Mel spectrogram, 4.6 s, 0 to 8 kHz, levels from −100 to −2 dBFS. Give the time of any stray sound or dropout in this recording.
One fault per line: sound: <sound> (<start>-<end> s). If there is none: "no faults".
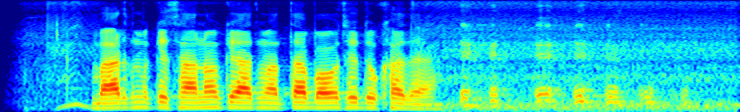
sound: laugh (2.9-4.4 s)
